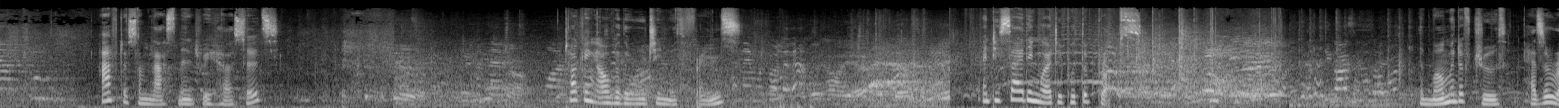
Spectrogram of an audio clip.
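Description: A crowd chatters and cheers.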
